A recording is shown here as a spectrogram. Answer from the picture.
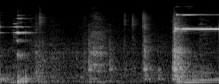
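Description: A pause with quiet room sound, then near the end a loud, steady, high-pitched electronic tone starts suddenly with a low hum under it.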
